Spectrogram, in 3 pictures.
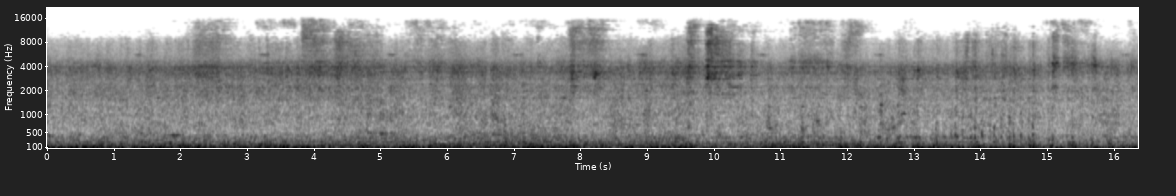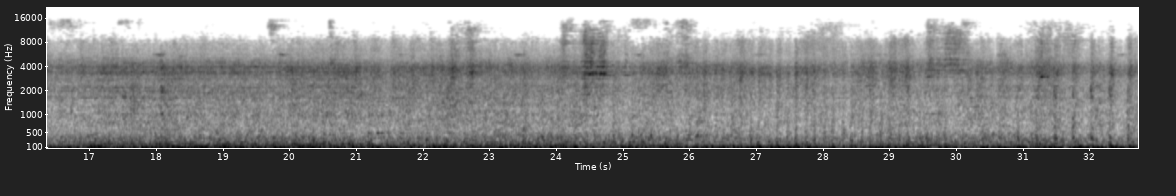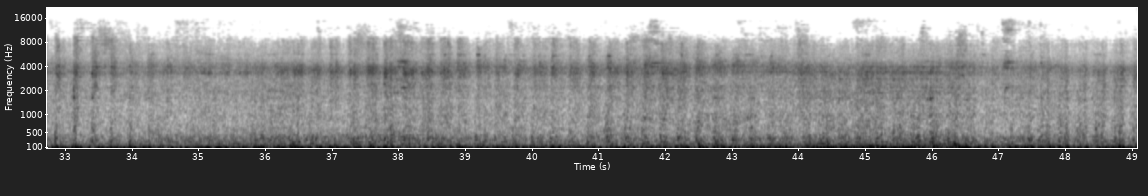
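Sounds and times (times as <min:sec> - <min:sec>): steel wheels rumbling on rails: 0:00.0 - 0:49.0
wheels clicking over rail joints: 0:03.1 - 0:18.3.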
